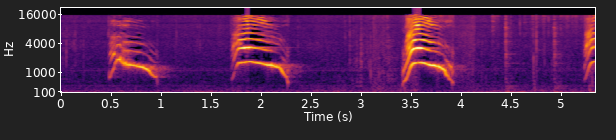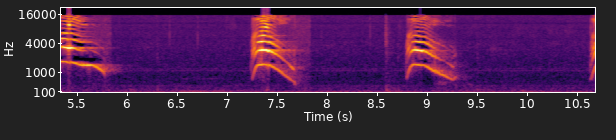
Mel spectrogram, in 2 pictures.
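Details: Kittens crying, meant to draw a feral mother to a trap; six loud, sharply arched mews rise and drop away, spaced irregularly one to two seconds apart against near silence.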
